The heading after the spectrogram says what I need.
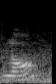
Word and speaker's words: blanc: Then we have blanc, that is white, B-L-A-C-N-C, and rouge, R-O-U-G-E, rouge, red.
